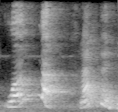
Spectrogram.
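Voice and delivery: high squeaky quacking; duck quack. Pretend. Parent quacking for a toddler's animal quiz, high and playful.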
